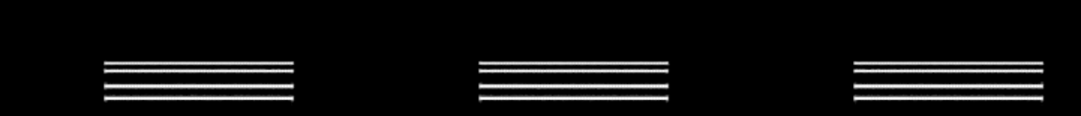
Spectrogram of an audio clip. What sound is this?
Telefono - Pure Data
effect, fx, phone, ring, sound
